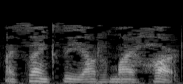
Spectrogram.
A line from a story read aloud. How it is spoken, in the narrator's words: exclaimed Hendon, with a fervency which showed that he was touched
